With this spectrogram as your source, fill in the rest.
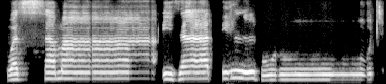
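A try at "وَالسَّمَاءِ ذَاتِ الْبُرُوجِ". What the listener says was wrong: Wassama, panjangin dulu ya, maknya berapa? Maknya 4 atau 5. Wassama izatil buruj.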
